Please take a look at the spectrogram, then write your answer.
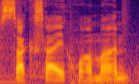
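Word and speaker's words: Sacsayhuamán: at the fortress of Sacsayhuaman. If you can't remember how to pronounce it, just think, sexy woman.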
